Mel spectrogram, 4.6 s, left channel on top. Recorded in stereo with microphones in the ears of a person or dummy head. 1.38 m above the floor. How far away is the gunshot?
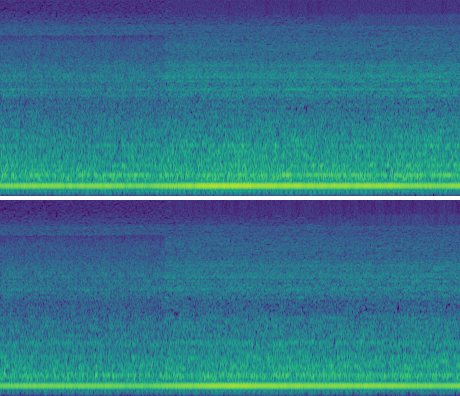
I don't hear a gunshot.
